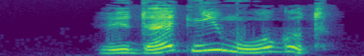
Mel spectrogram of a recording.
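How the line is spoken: Woman sighing. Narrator (Russian): вновь вздохнула женщина

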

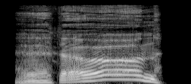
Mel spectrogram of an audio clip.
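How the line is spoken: Hoarse bass yell from crowd. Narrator (Russian): заорал кто-то в толпе хриплым басом

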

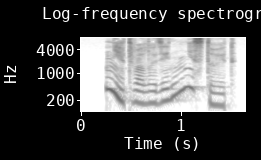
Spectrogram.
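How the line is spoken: Gentle mother's voice. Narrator (Russian): ласково сказала мама

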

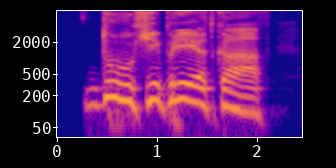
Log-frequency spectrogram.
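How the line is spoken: Breathless exclamation. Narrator (Russian): выдохнул Хабум

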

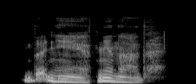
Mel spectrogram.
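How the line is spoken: Lazy reply. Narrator (Russian): лениво ответил купец

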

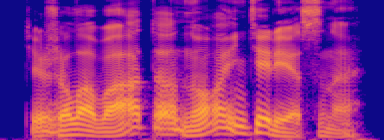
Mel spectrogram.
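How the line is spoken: Wry hmm. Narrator (Russian): хмыкнул Гринальв

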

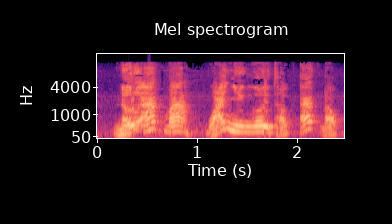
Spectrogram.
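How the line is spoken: Loud shout. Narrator (Vietnamese): Chàng hét to lên

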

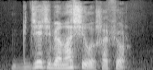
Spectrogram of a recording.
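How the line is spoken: Barked. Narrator (Russian): рявкнула Пинки Мадам

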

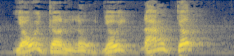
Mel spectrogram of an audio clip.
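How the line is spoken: Shouting. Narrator (Vietnamese): Tuyệt Thiên Ma Quân phất tay áo một cái miệng quát

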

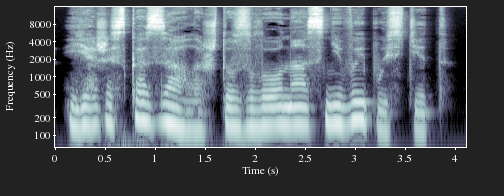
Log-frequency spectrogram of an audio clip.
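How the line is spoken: Quiet whisper. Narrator (Russian): прошептала тихо Лаура

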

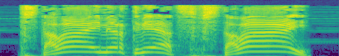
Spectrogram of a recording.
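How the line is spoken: Shout. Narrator (Russian): Енах закричал

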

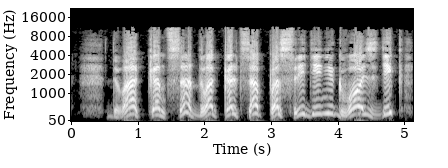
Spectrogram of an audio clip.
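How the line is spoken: Energetic chant, then laughter. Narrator (Russian): Энергичным ритмом считалки выговорил Котя и расхохотался

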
